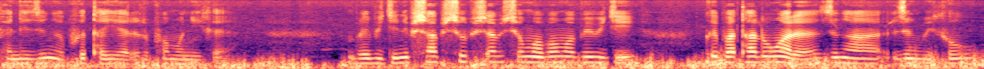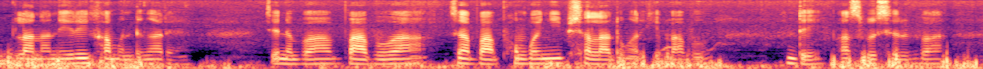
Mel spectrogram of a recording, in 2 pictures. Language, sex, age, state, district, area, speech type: Bodo, female, 45-60, Assam, Baksa, rural, spontaneous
